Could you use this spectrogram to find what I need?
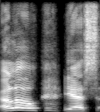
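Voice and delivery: put-on Indian accent. Retelling how Davey got on the phone: put-on Parsi or Indian accent. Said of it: "Parsi or Indian accent".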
